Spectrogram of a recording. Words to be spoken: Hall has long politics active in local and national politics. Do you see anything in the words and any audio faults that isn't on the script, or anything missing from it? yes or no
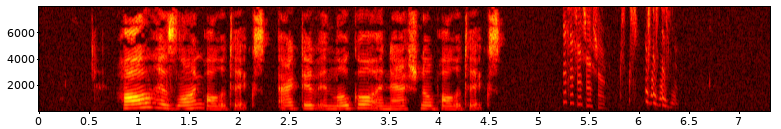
yes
